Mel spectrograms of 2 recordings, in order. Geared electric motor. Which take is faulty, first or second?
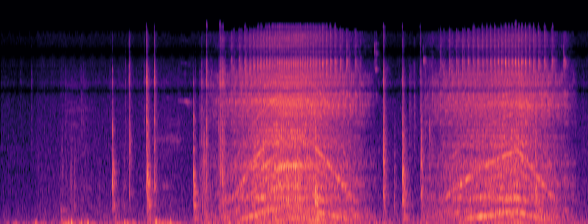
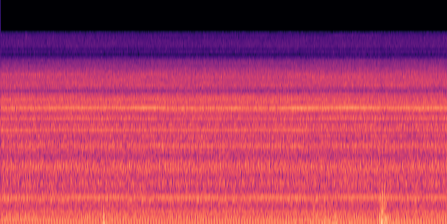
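first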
